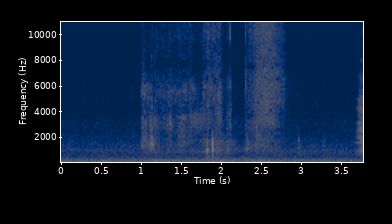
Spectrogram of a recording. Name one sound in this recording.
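A page of a book is turned with a soft paper rustle.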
